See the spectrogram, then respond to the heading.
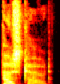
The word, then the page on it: postcode: British English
